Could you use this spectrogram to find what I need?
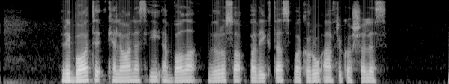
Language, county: Lithuanian, Šiauliai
